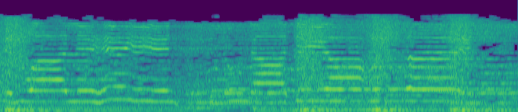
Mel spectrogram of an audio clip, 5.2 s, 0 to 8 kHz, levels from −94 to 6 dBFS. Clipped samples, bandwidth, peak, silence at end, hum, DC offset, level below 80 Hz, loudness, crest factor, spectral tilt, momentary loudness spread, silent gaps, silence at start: under 0.1%; 5.4 kHz; -2 dBFS; 0 s; none; under 0.1%; -26 dBFS; -15 LUFS; 14 dB; -10 dB/octave; 6 LU; none; 0 s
